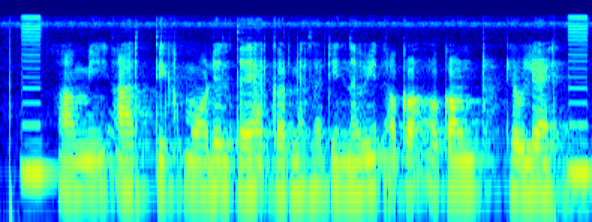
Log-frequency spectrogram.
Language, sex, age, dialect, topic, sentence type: Marathi, male, 25-30, Varhadi, banking, statement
